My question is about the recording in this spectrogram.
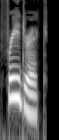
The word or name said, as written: friedrich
